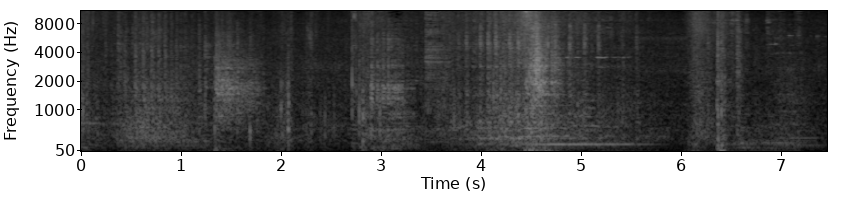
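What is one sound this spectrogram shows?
A metal sign creaks and crashes down.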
